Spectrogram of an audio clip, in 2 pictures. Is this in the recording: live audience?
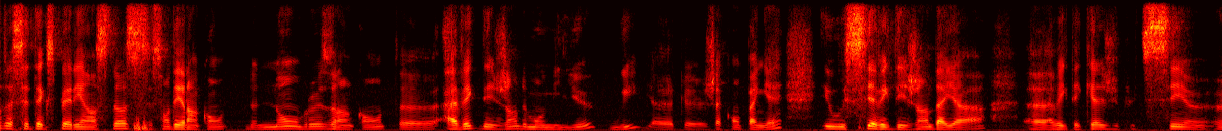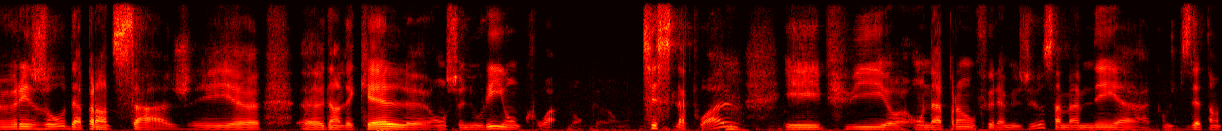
no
